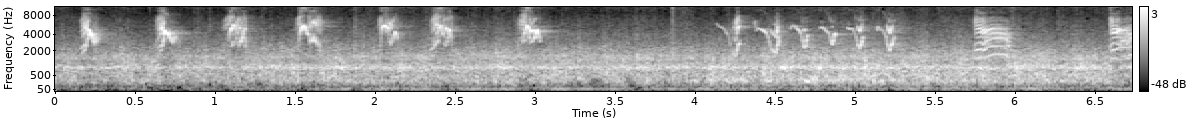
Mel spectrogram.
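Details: Long-tailed shrike song intended to lure other shrikes into answering: sharp high notes repeated about once a second, then a rapid chattering run of slurred notes and harsh buzzy bursts, over a low continuous hum.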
